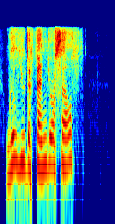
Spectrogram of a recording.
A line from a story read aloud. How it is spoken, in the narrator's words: she cried menacingly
